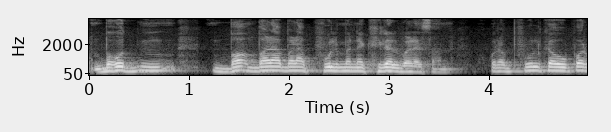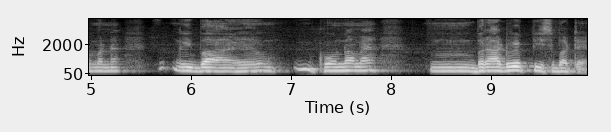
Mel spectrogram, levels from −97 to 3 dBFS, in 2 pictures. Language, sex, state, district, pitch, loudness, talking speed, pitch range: Bhojpuri, male, Bihar, Muzaffarpur, 150 Hz, -17 LUFS, 130 wpm, 140-160 Hz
